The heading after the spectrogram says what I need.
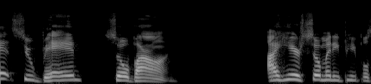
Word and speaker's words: Subban: PK Subban. Is that how you say it? Subban? Subban.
